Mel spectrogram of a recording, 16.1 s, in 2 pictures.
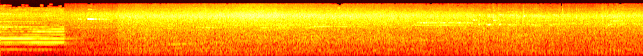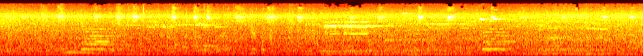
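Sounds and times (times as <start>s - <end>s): heavy rain on flooded road: 0.0s - 16.0s
vehicle horn honk: 12.0s - 12.8s, 14.1s - 15.1s.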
